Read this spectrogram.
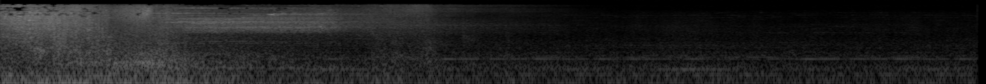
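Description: A triumphant fanfare plays.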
